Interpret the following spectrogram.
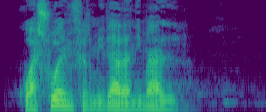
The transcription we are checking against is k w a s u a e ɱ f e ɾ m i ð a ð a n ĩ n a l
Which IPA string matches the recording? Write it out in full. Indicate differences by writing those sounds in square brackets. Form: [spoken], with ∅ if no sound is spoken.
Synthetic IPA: k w a s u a e ɱ f e ɾ m i ð a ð a n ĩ [m] a l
